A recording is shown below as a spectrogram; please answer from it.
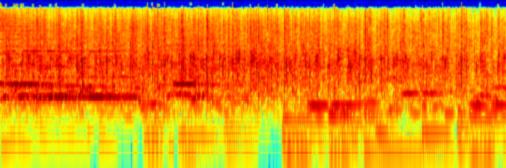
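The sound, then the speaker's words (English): An audience bursts into steady applause to welcome a guest onto a comedy show, unbroken throughout, with an upbeat musical tune playing alongside. “Ladies and gentlemen, please give it up for Patton Oswalt.”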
